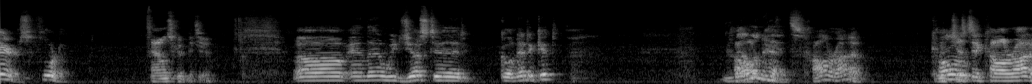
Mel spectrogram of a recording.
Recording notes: The audio files were lost from the mics so we have camera audio!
